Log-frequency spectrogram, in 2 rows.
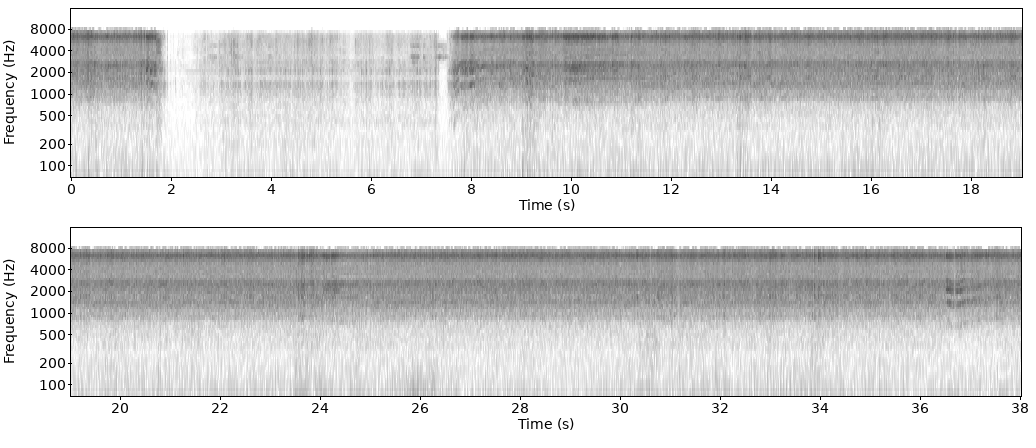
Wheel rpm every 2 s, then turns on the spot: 210, 30, 10, 30, 210, 230, 230, 230, 230, 230, 230, 230, 230, 230, 230, 230, 230, 230, 210.
2-6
